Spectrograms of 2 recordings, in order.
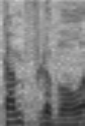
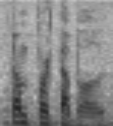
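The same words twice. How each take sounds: First: It is said with an American English pronunciation. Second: It is said with a Filipino pronunciation.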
